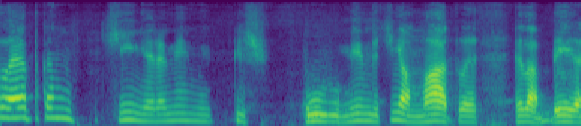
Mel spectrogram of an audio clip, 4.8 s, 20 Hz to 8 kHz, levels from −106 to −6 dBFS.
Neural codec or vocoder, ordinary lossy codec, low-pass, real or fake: codec, 44.1 kHz, 2.6 kbps, SNAC; none; 7.2 kHz; fake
